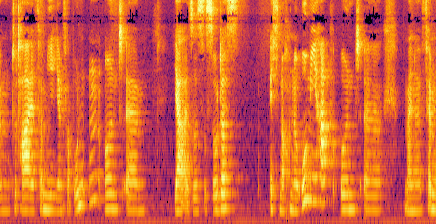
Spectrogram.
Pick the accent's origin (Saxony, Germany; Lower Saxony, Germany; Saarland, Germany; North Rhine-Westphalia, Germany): Saarland, Germany; Nee, tatsächlich komme ich aus dem Saarland.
